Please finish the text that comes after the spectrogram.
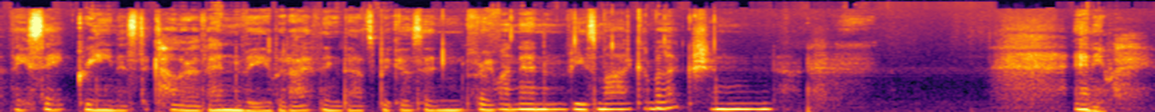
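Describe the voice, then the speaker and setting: A woman voicing a vain, sly wicked witch in a breathy, whispered ASMR roleplay, chatting coyly as if with an old friend. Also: on the low side, warm tone, heavily acted. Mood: smug, conspiratorial. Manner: theatrical, coyly boastful, doting, slow and murmuring.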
